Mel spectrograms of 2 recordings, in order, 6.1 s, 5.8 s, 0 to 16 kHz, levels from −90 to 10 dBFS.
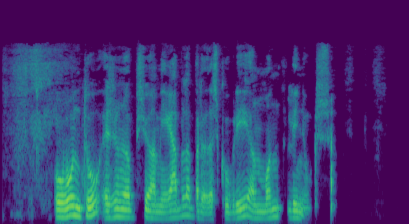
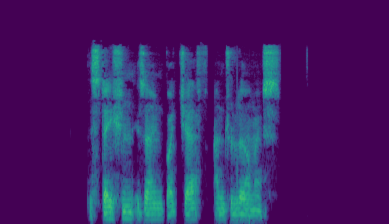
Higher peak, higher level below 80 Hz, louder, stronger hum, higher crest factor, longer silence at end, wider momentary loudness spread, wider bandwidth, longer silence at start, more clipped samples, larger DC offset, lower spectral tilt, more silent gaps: first, -2 dBFS vs -6 dBFS; about the same, -60 dBFS vs -58 dBFS; first, -18 LUFS vs -24 LUFS; neither; about the same, 18 dB vs 22 dB; second, 1.15 s vs 1.65 s; first, 18 LU vs 11 LU; about the same, 7.8 kHz vs 8.4 kHz; second, 0.25 s vs 1.35 s; neither; neither; first, -7 dB/octave vs -2.5 dB/octave; second, none vs 3.13-3.19 s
